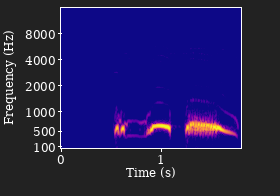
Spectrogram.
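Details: A spotted dove's coo, a strong call kept for training or contests: a short stuttered note, a rising coo, then a long, low, slightly throbbing coo that falls at the end.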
